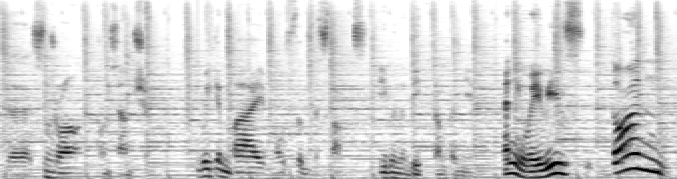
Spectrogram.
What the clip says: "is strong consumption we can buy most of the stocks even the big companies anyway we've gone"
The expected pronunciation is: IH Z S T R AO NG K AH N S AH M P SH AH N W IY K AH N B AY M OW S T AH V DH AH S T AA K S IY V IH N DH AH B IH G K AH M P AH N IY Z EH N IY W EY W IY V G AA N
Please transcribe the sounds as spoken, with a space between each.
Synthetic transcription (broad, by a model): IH S T R AO NG K AH N S AH M P SH AH N W IY K AH N B AY M OW S T AH V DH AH S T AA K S IY V IH N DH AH B IH G K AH M P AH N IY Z EH N IY W EY W IY V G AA N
